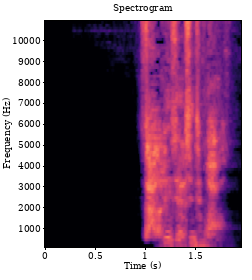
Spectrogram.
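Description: A young woman asks a question calmly, close by.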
